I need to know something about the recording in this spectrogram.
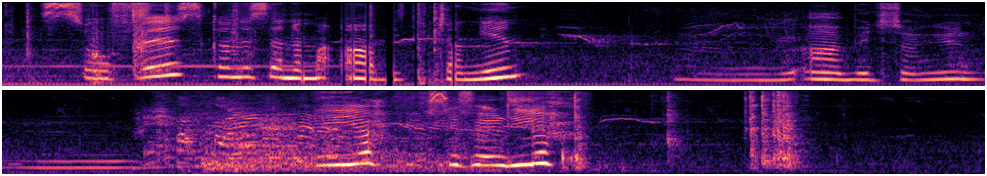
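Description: A young girl speaks calmly, close by.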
